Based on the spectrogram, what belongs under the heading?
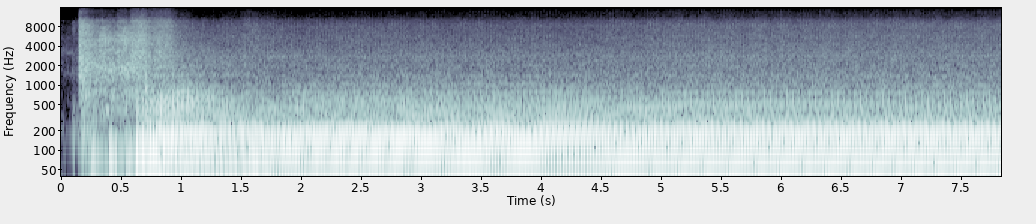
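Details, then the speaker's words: Exocet after fender bender, with new fabricated stainless 2.5-inch slant-tip tailpipe extending past bumper, started in closed barn: quick catch, then loud, deep steady idle; sounds like straight pipe, running smoothly. "It sounds exactly like it did straight piped, but now it doesn't sound like it's coming out from underneath the car, which is great."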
